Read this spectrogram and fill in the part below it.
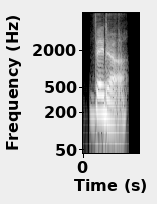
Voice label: "Vedda", Indian

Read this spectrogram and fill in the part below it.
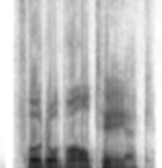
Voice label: "Photovoltaic", American

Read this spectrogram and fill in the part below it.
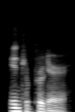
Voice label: "interpreter", American

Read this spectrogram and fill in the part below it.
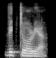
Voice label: "victoria", Indian

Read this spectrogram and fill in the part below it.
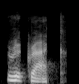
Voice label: "rickrack", Indian

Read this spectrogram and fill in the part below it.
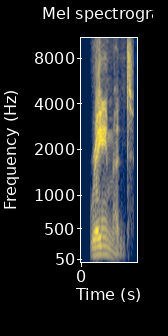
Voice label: "raiment", American

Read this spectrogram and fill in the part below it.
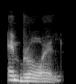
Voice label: "embroil", Indian

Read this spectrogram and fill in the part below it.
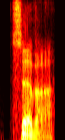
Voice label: "server", British

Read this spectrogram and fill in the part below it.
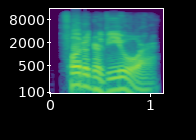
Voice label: "Photogravure", American

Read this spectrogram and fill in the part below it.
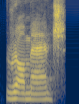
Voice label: "Romansh", Indian

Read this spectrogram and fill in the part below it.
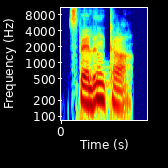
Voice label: "spelunker", Indian

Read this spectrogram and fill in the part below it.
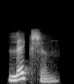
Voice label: "lection", Indian

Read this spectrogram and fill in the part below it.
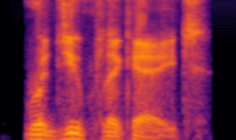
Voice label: "reduplicate", British

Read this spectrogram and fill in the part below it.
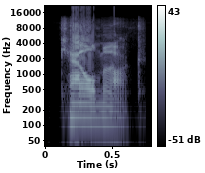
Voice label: "Kalmuck", American

